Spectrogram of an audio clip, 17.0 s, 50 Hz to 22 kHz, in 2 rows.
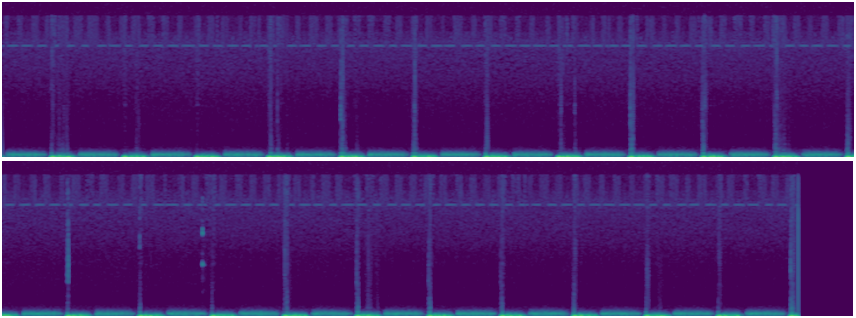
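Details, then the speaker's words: Heart sounds S1 and S2 played to illustrate a heart murmur: a regular heartbeat at about 83 per minute with a soft whooshing noise filling the gaps between beats. "so let's go ahead and listen to S1 and S2 sounds as well as the sound of murmuring"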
